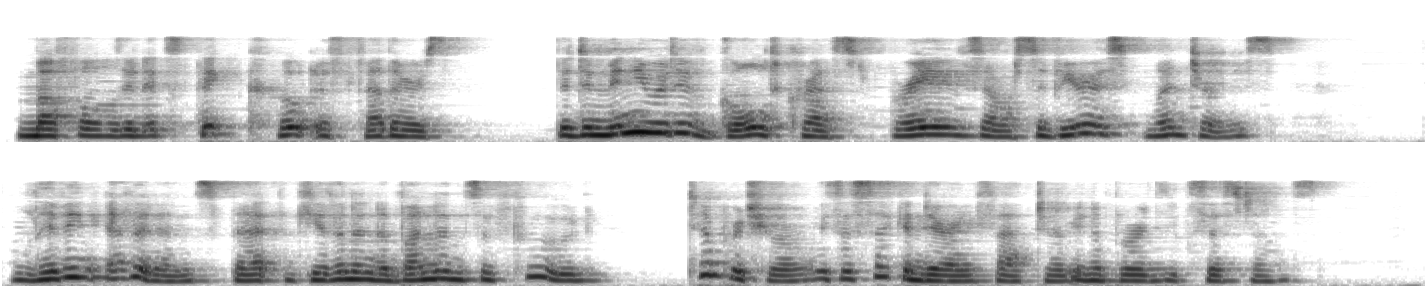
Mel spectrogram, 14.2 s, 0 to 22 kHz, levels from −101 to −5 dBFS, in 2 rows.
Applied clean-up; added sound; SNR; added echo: neural mask model DeepFilterNet 3.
